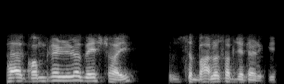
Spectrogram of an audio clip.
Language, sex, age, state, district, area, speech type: Bengali, male, 18-30, West Bengal, Malda, rural, conversation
